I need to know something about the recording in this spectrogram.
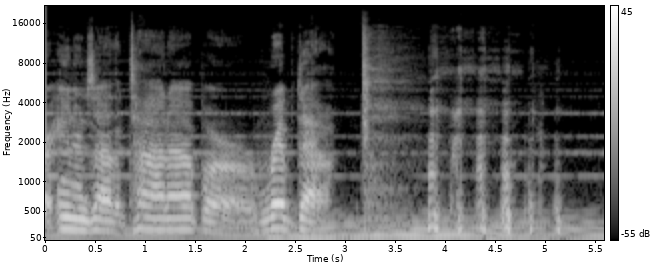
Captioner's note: laughing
